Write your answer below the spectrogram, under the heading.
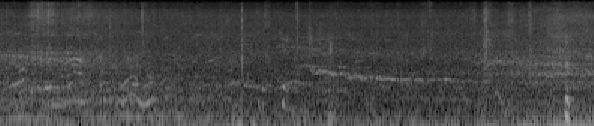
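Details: Tabby street cats run up asking for food, one of them angry; a wavering meow, then a longer drawn-out meow sliding slowly downward, over steady low traffic rumble and outdoor background noise.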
